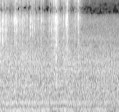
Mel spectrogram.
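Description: A thin clear plastic sticker crinkling and rustling as it is peeled and rolled between fingers, with soft irregular crackles that die away near the end.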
